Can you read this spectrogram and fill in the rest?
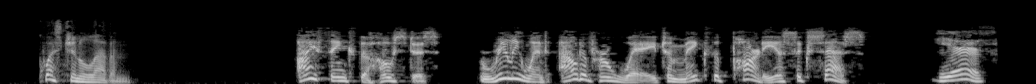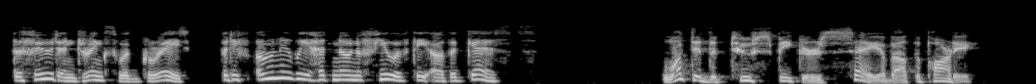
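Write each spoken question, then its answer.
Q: What did the 2 speakers say about the party?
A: The food and drinks were great, but they didn't know many of the other guests.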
